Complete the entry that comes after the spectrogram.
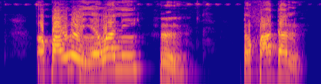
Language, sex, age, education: Yoruba, male, 15-29, tertiary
